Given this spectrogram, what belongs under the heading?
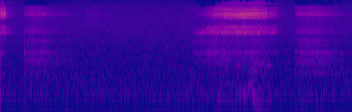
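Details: Snoring during sleep in a hotel room: soft, hissing snoring breaths with a brief rattle at the peak, heard faintly in a quiet room.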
